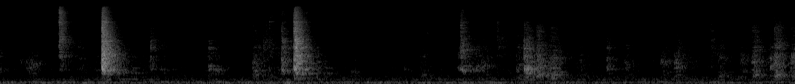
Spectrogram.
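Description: Irregular small clicks, knocks and scrapes as a handle and its screws are worked into a powder-coated steel cabinet door frame, the two sharpest knocks about one and three seconds in.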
